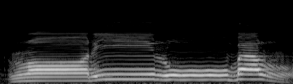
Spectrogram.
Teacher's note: getarnya itu di ujung lidah saja. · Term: bunyi huruf ro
